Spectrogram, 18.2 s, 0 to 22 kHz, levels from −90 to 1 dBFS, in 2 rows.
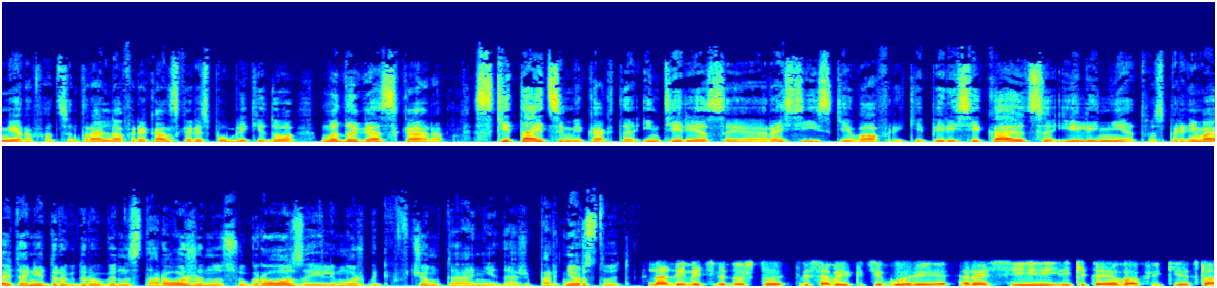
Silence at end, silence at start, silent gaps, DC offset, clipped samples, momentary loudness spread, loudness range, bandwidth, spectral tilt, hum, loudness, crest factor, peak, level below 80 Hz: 0 s; 0 s; none; under 0.1%; under 0.1%; 9 LU; 4 LU; 15 kHz; -6 dB/octave; none; -23 LUFS; 18 dB; -4 dBFS; -46 dBFS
